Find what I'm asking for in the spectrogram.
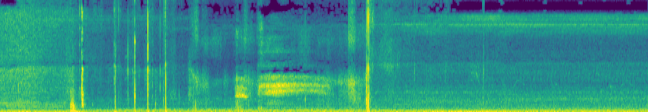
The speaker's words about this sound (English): Let me put down this window.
